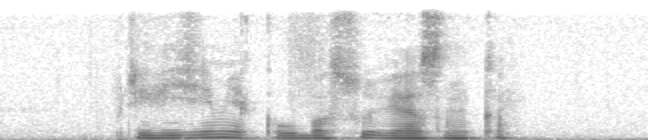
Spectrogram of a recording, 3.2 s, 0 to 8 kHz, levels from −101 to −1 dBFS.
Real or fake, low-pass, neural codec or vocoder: real; 7.2 kHz; none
